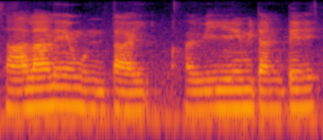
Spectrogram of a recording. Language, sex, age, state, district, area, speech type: Telugu, male, 18-30, Telangana, Sangareddy, urban, spontaneous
